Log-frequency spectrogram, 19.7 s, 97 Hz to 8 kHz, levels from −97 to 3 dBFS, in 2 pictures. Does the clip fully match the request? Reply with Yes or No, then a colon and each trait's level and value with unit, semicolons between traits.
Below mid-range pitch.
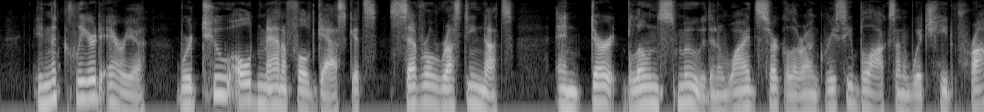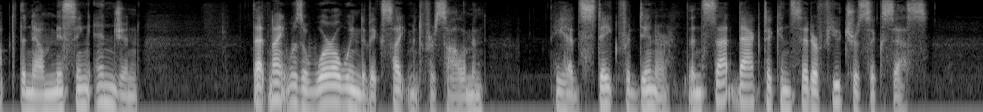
Yes: low, 115 Hz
